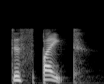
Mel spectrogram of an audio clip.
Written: despite

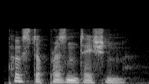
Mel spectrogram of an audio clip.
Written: poster presentation

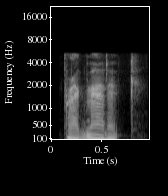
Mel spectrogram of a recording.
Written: pragmatic

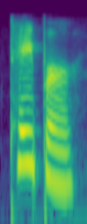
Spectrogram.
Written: taper

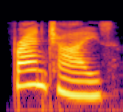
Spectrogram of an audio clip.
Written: franchise

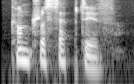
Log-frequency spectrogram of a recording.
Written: contraceptive

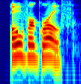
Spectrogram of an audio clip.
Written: overgrowth

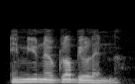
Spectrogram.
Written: immunoglobulin

